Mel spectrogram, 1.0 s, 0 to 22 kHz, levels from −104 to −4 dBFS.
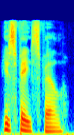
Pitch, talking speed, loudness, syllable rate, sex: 135 Hz, 180 wpm, -21 LUFS, 3.2 syllables/s, female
